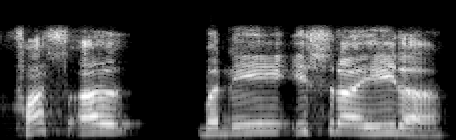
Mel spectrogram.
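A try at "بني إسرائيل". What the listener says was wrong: اسرائیل لمبا کرے نا.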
